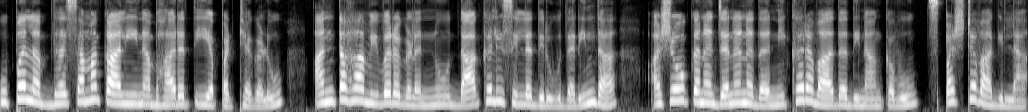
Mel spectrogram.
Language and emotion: Kannada, neutral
